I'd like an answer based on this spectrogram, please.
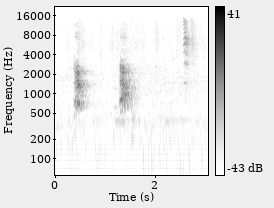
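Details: Mixed-breed dog, a black-and-tan and white female born 22 May 2019, kept at a pet shop; two short, sharp barks about a second apart, then a fainter third yip, over a steady low hum.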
